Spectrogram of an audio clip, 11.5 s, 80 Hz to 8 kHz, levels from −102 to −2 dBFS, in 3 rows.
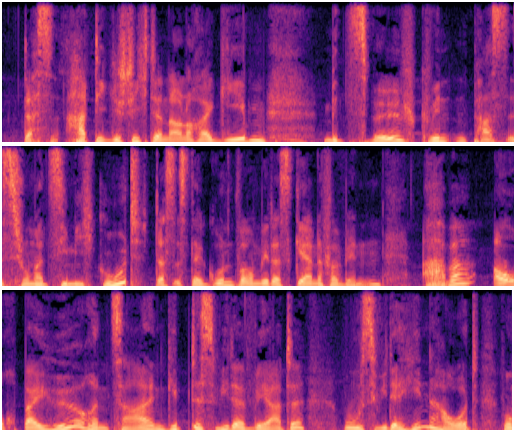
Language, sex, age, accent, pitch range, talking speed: German, male, 40-59, German, 135-170 Hz, 210 wpm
